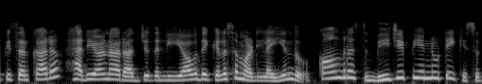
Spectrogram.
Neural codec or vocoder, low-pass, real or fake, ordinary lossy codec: codec, 16 kHz, 1 kbps, X-Codec, WavLM features, trained on Multilingual LibriSpeech; 7.2 kHz; fake; none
